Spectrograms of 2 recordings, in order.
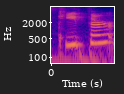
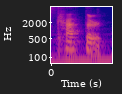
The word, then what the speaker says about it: Cather: song by i actually had to google if this would pronounce keither or cather apparently it's cather i could be wrong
